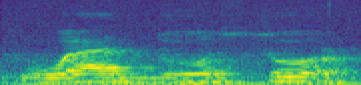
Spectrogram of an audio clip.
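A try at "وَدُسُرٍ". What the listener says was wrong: Nah, tapi jangan ada jedanya ya, seolah-olah ada tasydid kalau ada jedanya.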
